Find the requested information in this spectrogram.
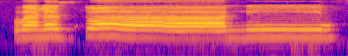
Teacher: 3 الف جتنا اس کو لمبا کرنے کے بعد جب آپ نے لام ادا کرنا ہے تو مد اور لام میں تھوڑا سا پاز آتا ہے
